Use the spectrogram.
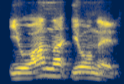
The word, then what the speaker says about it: Ioana Ionel: And in the very beginning, I want to ask you, just to correct me, if I pronounce it in the right way, Ioana Ionel, right?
